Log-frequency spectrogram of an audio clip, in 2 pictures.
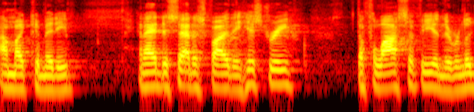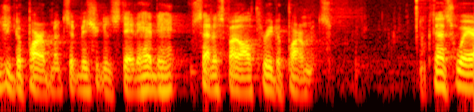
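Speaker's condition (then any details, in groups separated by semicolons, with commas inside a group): No condition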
